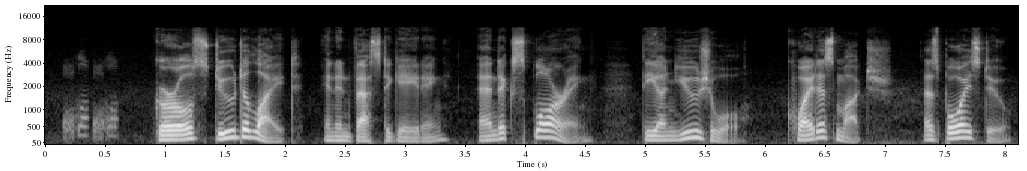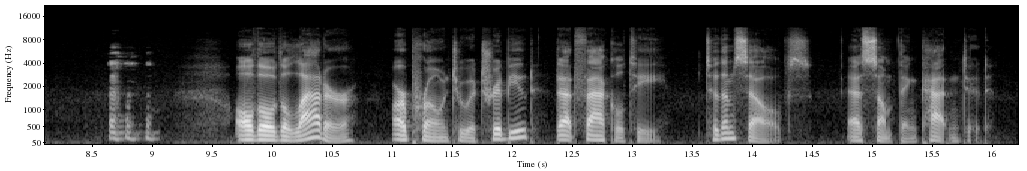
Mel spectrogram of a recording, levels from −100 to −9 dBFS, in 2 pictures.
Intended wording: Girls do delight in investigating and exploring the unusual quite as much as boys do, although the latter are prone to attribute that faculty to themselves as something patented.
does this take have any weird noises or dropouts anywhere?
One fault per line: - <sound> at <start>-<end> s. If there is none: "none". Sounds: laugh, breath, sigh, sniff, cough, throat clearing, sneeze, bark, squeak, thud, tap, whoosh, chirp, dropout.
- laugh at 0.1-0.6 s
- laugh at 8.6-9.1 s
